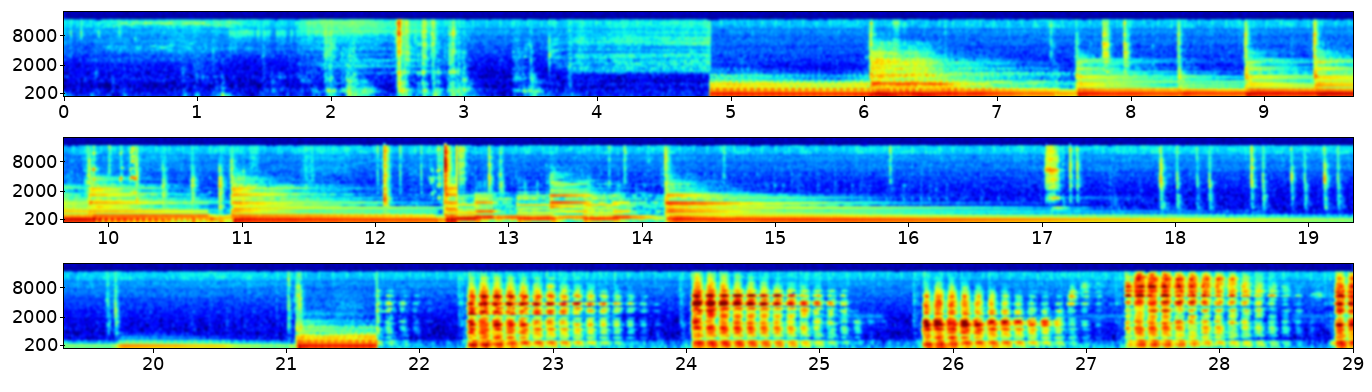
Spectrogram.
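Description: Studio keyboard instruments. After a few faint clicks, a sustained chord comes in about five seconds in, moves through a few notes and slowly fades away. Near the end a synthesizer plays a repeating note about once a second, each one dying away quickly.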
